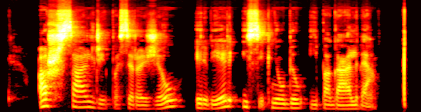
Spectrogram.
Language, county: Lithuanian, Alytus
